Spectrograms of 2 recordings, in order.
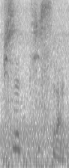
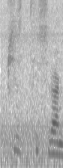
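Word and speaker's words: πίστις: 믿음이란 말은 우리 우리 말로 읽어 나갈 때에 피스티스 피스티스 말로 이렇게 발음에 읽 읽어 나가는데 믿음이라는 말은 피스티스 영어로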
